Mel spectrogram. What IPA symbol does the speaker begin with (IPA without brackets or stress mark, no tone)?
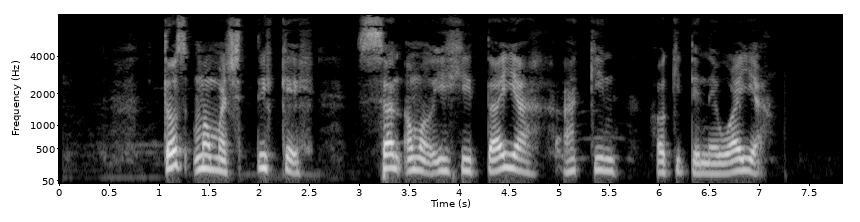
t̪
